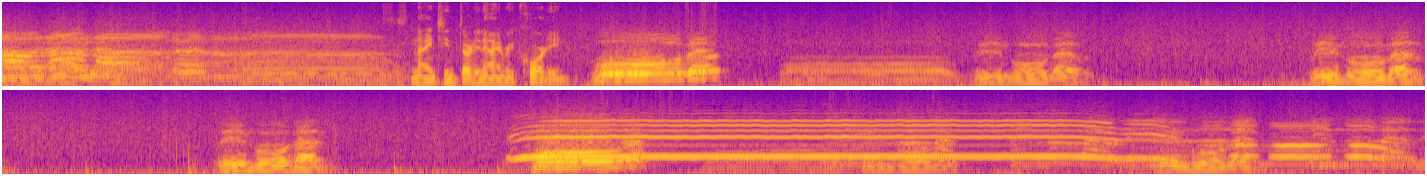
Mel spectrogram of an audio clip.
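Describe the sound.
An old Zulu choral song recording: a group of male voices sings short, punchy harmonized phrases in a steady rhythm, then a high falsetto lead holds a long note over the choir.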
